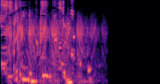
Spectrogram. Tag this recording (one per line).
synth
strange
